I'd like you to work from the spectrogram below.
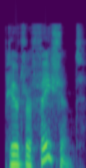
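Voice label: "putrefacient", British English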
